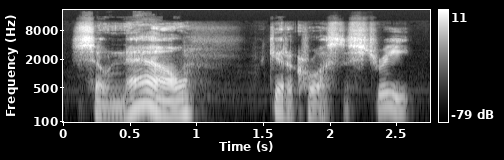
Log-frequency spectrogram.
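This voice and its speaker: Animated male firefighter telling a story. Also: mid-range voice, takes it slowly, slightly rough, dry recording. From Queens, New York. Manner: acts out voices in his stories, repeats "I kid you not". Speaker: firefighter guest. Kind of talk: animated storytelling in a radio interview.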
